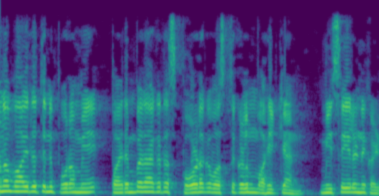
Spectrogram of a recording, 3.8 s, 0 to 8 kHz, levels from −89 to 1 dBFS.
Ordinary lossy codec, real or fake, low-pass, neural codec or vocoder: none; fake; 7.2 kHz; vocoder, 44.1 kHz, 80 mel bands, Vocos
